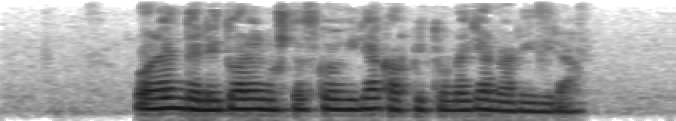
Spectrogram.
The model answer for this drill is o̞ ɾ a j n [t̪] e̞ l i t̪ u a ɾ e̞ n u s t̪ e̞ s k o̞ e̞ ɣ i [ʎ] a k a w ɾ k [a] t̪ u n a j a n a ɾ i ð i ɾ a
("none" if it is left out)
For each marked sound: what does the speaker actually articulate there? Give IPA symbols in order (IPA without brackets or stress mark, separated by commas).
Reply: d̪, ʎ, i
